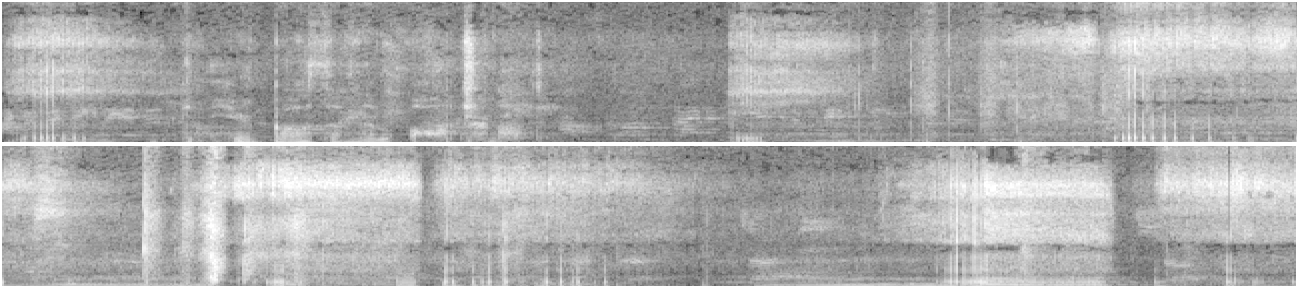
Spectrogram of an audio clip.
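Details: Two sleepers, one of them Mama, taking turns snoring, with irregular snorting and rumbling snores alternating and faint room noise; snoring.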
